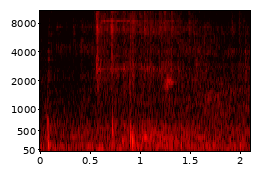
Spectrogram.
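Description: A few faint thuds of a gymnast's feet striking a double mini-trampoline and its landing mat during a tumbling pass, over quiet arena background.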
